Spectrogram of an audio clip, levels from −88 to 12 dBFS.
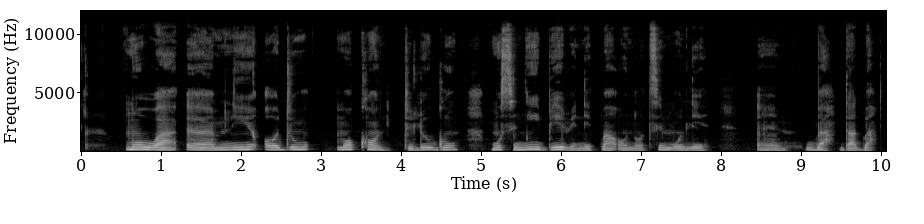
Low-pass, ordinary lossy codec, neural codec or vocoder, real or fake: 10.8 kHz; none; none; real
